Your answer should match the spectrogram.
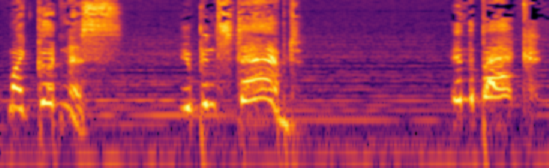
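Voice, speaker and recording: A man playing a flustered, earnest upper-class gentleman in a homemade comic radio play. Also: very high voice, very animated, slow, over music, full character voice. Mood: shocked. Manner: flustered, stiff-upper-lip exclamations.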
